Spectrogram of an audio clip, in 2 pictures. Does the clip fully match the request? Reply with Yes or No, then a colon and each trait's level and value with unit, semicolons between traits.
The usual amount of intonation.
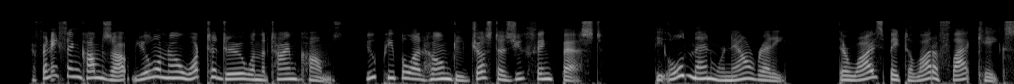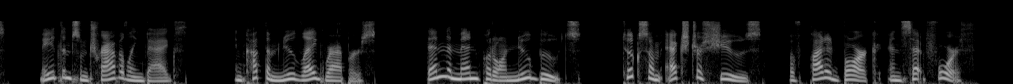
No: wide, 5.8 semitones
